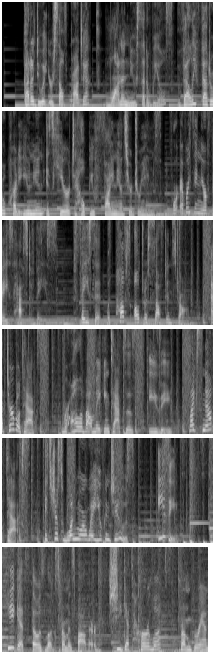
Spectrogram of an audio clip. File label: COMMERCIAL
